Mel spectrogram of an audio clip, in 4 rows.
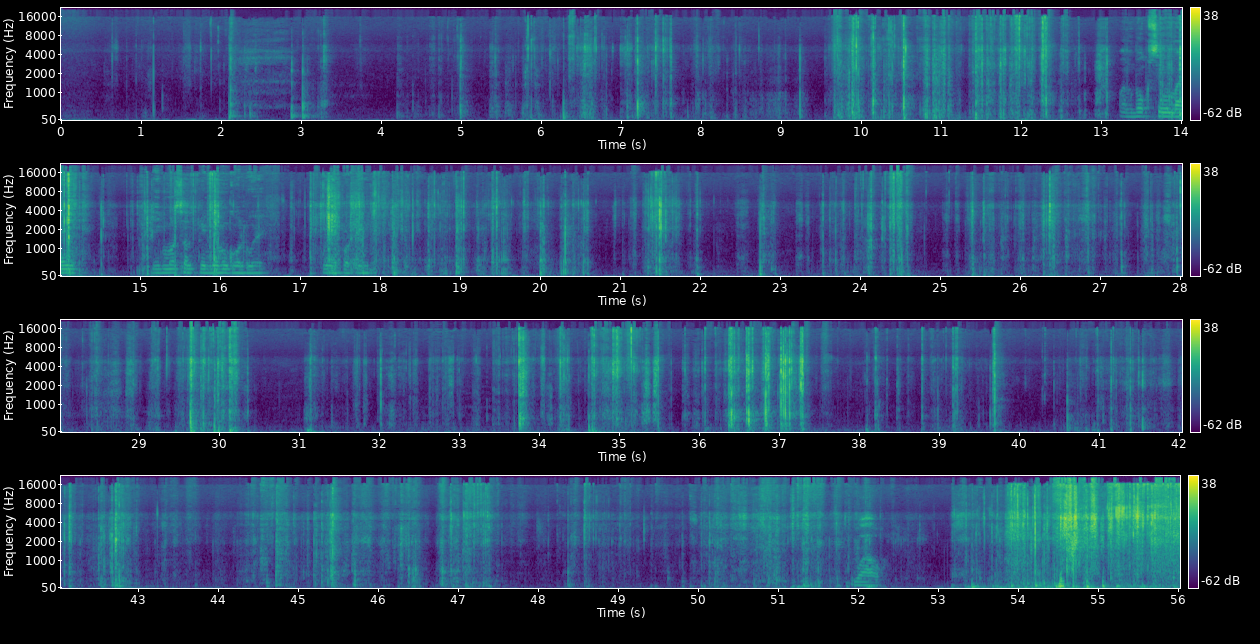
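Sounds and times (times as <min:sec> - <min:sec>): plastic wrap crinkling: 0:04.4 - 0:30.4, 0:31.0 - 0:56.0
tape and packaging tearing: 0:53.2 - 0:56.0.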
